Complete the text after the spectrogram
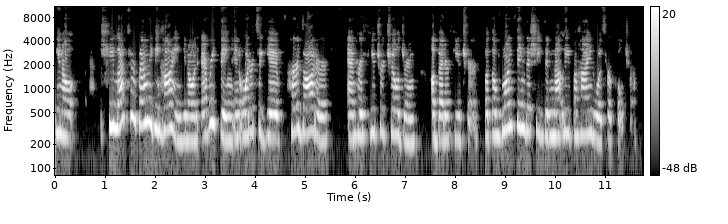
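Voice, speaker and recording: In a Spanish accent, a woman uses a raised, projected voice at a high pitch. She keeps a moderate pace. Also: ordinary pitch variation. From United States (Cuban-American home). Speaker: college student life staff host. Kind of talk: live-stream host talk.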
